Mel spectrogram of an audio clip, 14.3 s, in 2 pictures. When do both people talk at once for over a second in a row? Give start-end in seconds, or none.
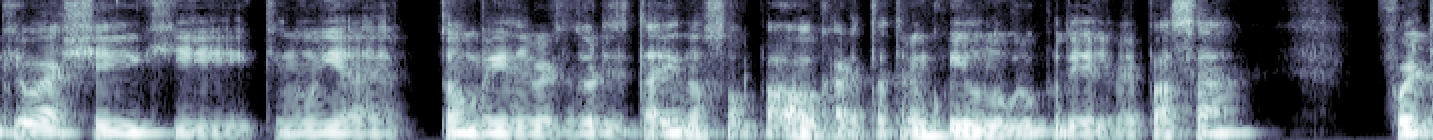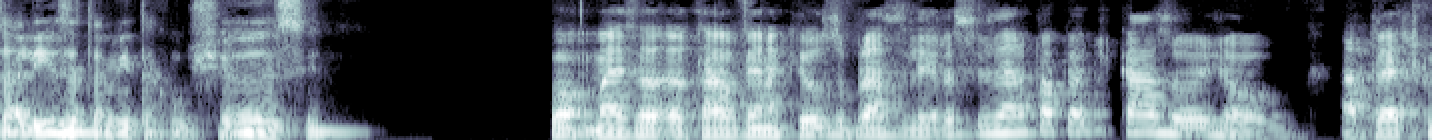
none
